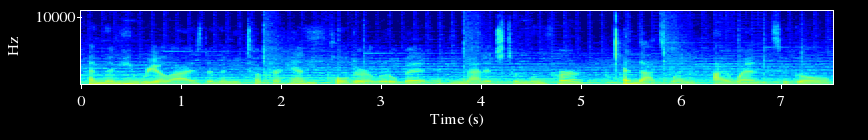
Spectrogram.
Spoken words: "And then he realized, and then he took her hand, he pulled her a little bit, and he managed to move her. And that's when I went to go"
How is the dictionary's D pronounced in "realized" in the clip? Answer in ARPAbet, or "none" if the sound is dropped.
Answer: D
